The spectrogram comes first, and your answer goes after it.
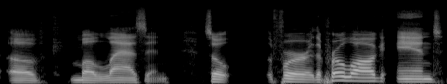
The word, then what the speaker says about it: Malazan: interview with Stephen Erickson he in fact does say malazin now the confusion came because some of his interviewers they'll pronounce it Malazan which I'm used to pronouncing or malazin so and he doesn't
